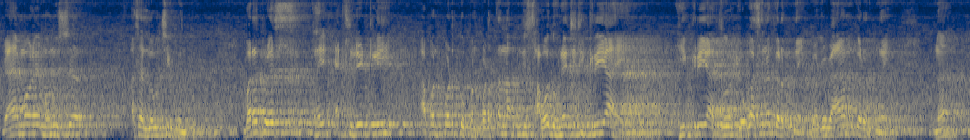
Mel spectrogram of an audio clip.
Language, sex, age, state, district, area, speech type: Marathi, male, 60+, Maharashtra, Ahmednagar, urban, spontaneous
